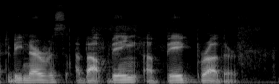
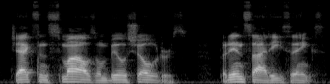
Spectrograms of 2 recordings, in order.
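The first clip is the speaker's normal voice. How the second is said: plain reading voice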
